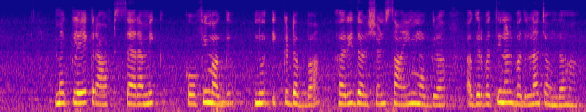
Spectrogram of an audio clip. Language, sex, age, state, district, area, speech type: Punjabi, female, 18-30, Punjab, Mohali, urban, read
